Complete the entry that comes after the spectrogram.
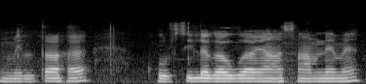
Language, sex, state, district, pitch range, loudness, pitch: Hindi, male, Jharkhand, Palamu, 140-145 Hz, -16 LUFS, 145 Hz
